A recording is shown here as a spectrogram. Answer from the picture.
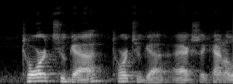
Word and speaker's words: Tortuga: I found this on Amazon, and yeah, I do believe it's pronounced Tortuga.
